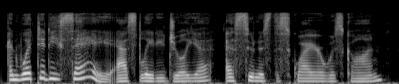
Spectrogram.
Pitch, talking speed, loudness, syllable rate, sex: 175 Hz, 225 wpm, -20 LUFS, 5.4 syllables/s, female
